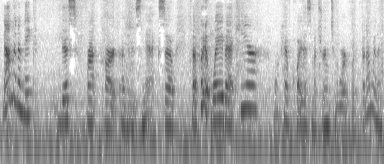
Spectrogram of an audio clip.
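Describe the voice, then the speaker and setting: A woman with a somewhat high voice guides children through a drawing step by step. She is encouraging and informal, often thinking aloud as she works. Clear ambient noise runs behind her speech. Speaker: children's art teacher. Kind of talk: step-by-step drawing lesson with a storybook read-aloud.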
